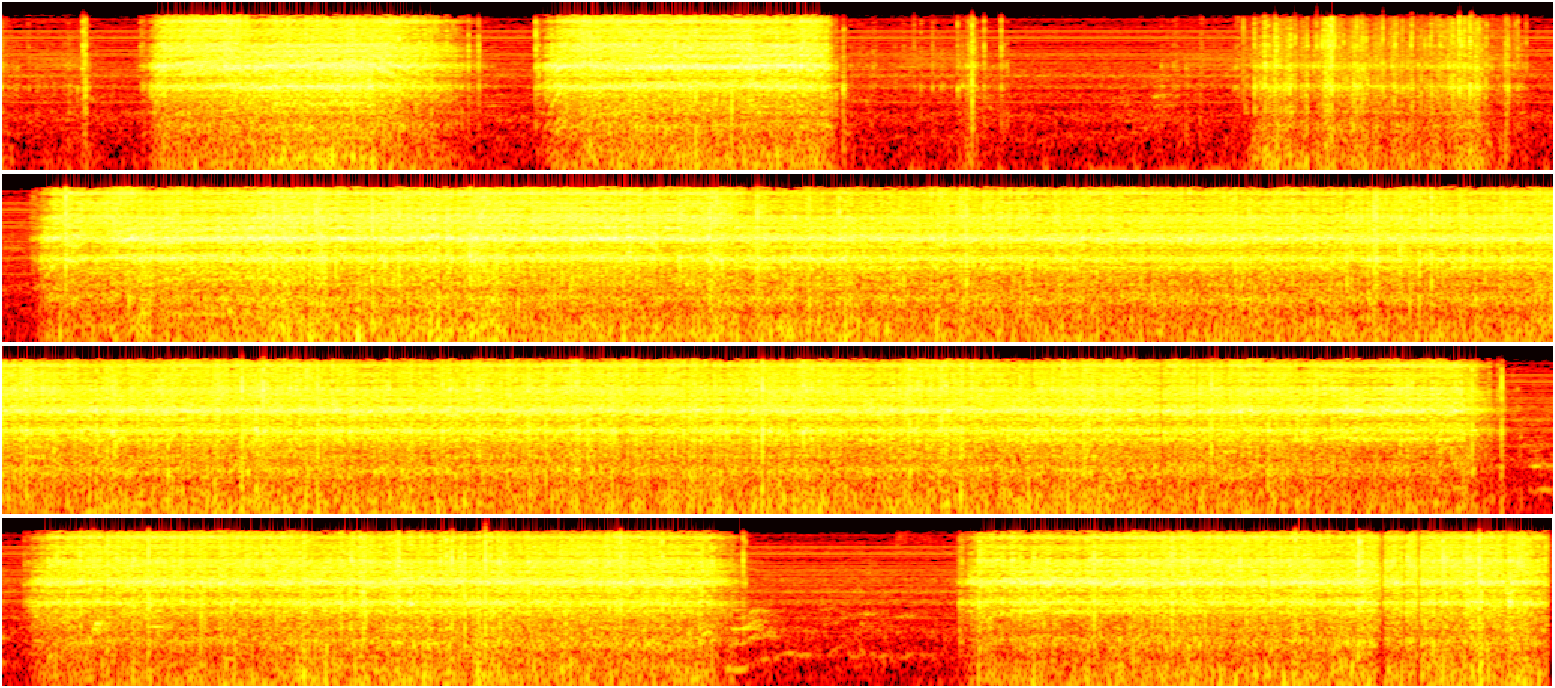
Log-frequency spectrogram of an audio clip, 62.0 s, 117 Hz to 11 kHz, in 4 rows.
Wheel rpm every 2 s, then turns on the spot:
10, 140, 30, 140, 30, 0, 20, 20, 120, 160, 160, 140, 120, 120, 120, 110, 110, 110, 110, 110, 120, 120, 110, 50, 110, 110, 120, 20, 80, 120, 110.
8-10 12-16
